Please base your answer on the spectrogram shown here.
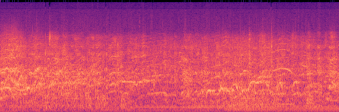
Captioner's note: audience laughter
